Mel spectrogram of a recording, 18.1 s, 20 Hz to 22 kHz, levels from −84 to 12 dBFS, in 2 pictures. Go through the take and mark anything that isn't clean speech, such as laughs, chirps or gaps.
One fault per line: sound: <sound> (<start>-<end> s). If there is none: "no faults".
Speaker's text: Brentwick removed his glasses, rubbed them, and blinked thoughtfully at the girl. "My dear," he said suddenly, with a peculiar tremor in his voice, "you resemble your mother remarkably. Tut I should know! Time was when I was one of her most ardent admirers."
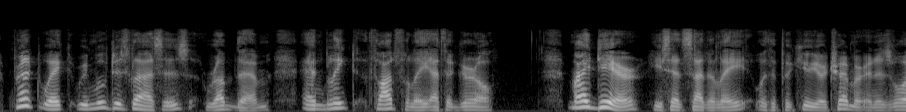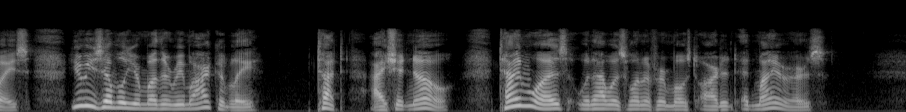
no faults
